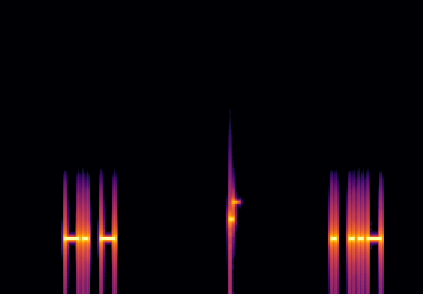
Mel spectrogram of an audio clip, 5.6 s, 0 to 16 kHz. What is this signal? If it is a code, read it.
Morse code, heard as a keyed tone, about 20 wpm, 700 Hz. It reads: NT EU
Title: Top Two Letter Combinations in Words 20wpm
